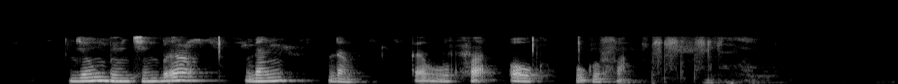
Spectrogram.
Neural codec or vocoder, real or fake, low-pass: autoencoder, 48 kHz, 128 numbers a frame, DAC-VAE, trained on Japanese speech; fake; 3.6 kHz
